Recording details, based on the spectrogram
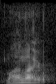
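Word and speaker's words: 많아요: Anayo, comme avec manta qui devient manayo.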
